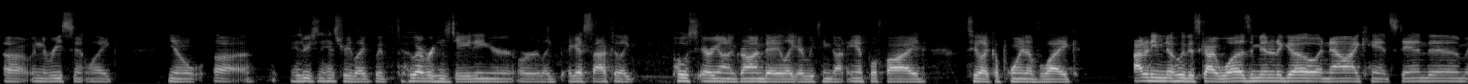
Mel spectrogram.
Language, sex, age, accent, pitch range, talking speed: English, male, 20-39, American, 140-160 Hz, 215 wpm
